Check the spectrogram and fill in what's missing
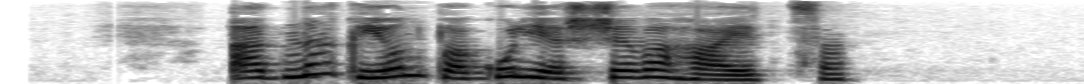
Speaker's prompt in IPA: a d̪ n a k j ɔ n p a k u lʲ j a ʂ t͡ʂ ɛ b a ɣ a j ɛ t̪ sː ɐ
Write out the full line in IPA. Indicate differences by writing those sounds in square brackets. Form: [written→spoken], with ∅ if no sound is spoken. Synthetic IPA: a d̪ n a k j ɔ n p a k u lʲ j a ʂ t͡ʂ ɛ [b→v] a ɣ a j ɛ t̪ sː ɐ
